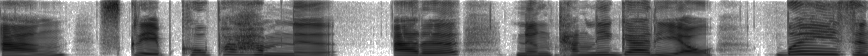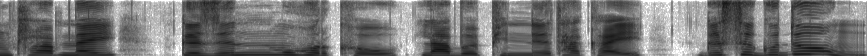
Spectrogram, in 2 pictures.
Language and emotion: Bodo, happy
